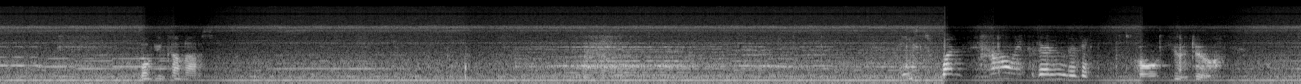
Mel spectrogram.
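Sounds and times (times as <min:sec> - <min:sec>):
television hum and hiss: 0:00.0 - 0:13.0.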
